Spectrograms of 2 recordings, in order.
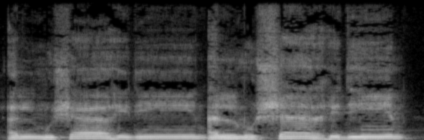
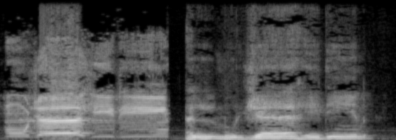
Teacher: Musha is wrong. We're pronouncing a sheen instead of the jim.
